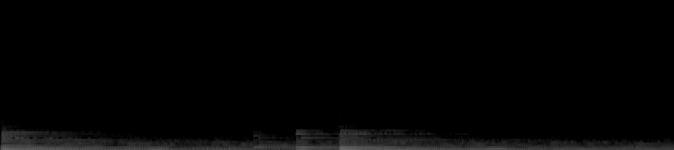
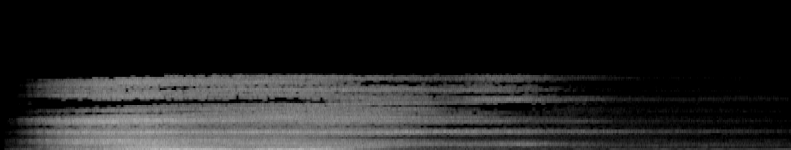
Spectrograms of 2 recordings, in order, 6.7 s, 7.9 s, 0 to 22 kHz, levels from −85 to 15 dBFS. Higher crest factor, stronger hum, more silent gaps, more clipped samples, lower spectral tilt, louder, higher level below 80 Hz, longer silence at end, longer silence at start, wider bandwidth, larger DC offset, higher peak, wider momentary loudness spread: about the same, 20 dB vs 18 dB; neither; neither; neither; first, -6.5 dB/octave vs -3.5 dB/octave; second, -58 LUFS vs -20 LUFS; second, -82 dBFS vs -62 dBFS; second, 0 s vs 2.55 s; second, 0 s vs 0.35 s; second, 4.9 kHz vs 11.5 kHz; neither; second, -38 dBFS vs -4 dBFS; second, 12 LU vs 20 LU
